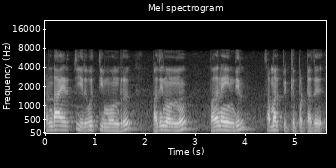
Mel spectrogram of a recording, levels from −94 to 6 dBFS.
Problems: constant background noise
